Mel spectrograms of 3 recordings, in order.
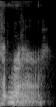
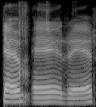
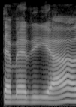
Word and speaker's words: Temeraire: Yeah, I think that's Temeraire, or you can say air, however it is. Yeah, that's how I say I think for the longest time I was pronouncing it as Temeria or something, but Temeria is completely else.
